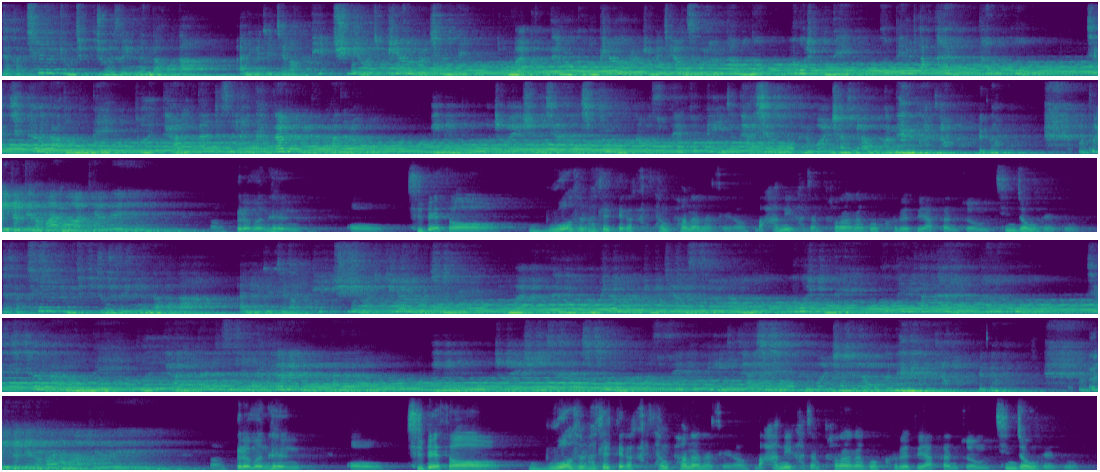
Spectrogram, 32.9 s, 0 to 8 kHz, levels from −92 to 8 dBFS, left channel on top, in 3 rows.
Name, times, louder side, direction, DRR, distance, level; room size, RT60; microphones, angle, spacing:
voice 1, 0.0-2.0 2.3-4.7 5.0-8.5 8.8-10.3 10.9-14.8 15.3-21.0 21.4-23.5, left 1 dB, 60° left, -3 dB, 3.8 m, -28 dB
sound 1, 3.5-18.9, left 2 dB, 30° left, 0.8 m, -28 dB
voice 2, 24.0-24.9 25.4-26.9 27.2-32.7, right 4 dB, 60° right, 16 dB, 0.6 m, -31 dB
28.0 x 26.0 x 5.1 m, 1.5 s
head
